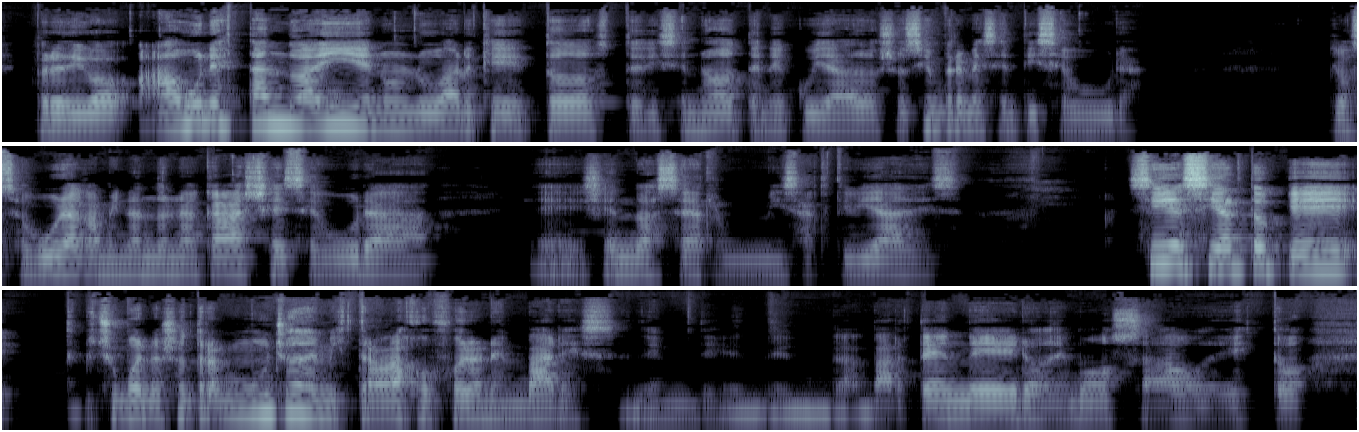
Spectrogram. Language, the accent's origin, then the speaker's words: Spanish; Argentina; moved away as an adult; now in Australia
